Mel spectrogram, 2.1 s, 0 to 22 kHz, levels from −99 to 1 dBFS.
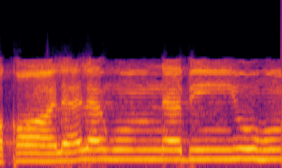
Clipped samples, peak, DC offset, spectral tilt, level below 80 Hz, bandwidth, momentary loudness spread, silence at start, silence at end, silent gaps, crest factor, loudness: under 0.1%; -4 dBFS; under 0.1%; -8.5 dB/octave; -52 dBFS; 5.6 kHz; 3 LU; 0 s; 0 s; none; 12 dB; -16 LUFS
